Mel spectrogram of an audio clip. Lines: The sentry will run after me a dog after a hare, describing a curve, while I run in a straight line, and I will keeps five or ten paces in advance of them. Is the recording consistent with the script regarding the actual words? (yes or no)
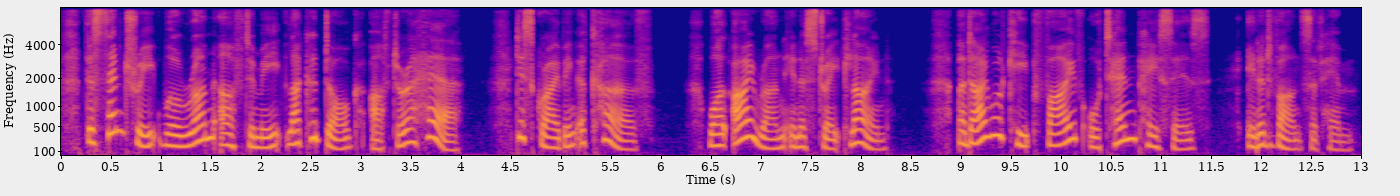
no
